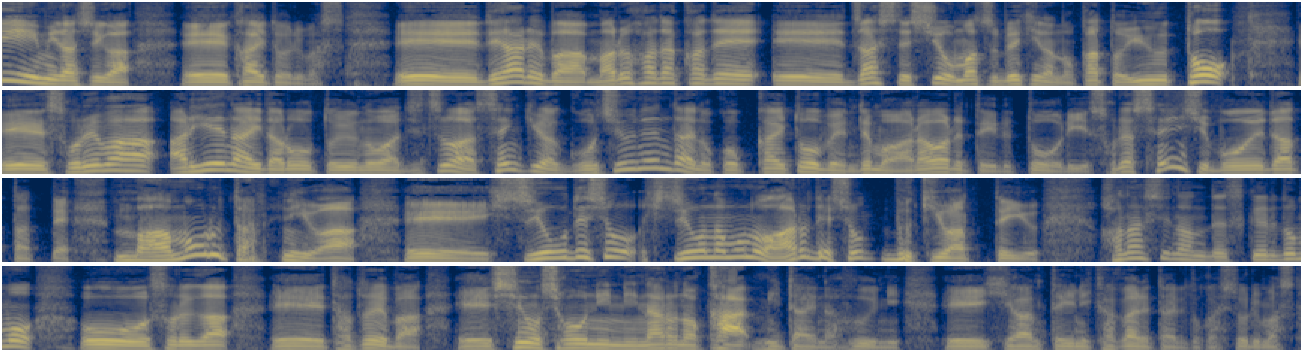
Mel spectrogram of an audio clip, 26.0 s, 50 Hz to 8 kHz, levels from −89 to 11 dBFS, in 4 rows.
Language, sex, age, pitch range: Japanese, male, 40-59, 110-160 Hz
